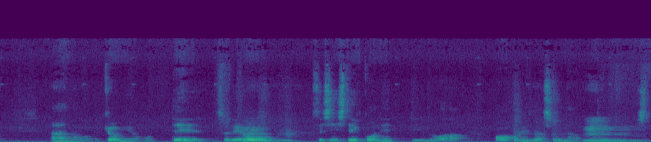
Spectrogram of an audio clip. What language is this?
Japanese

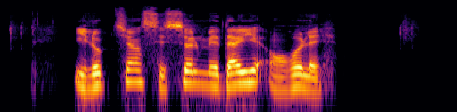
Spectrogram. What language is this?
French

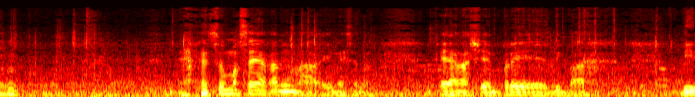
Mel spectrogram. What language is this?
Filipino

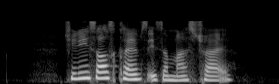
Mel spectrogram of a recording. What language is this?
English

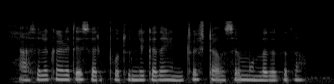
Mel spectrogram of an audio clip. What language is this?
Telugu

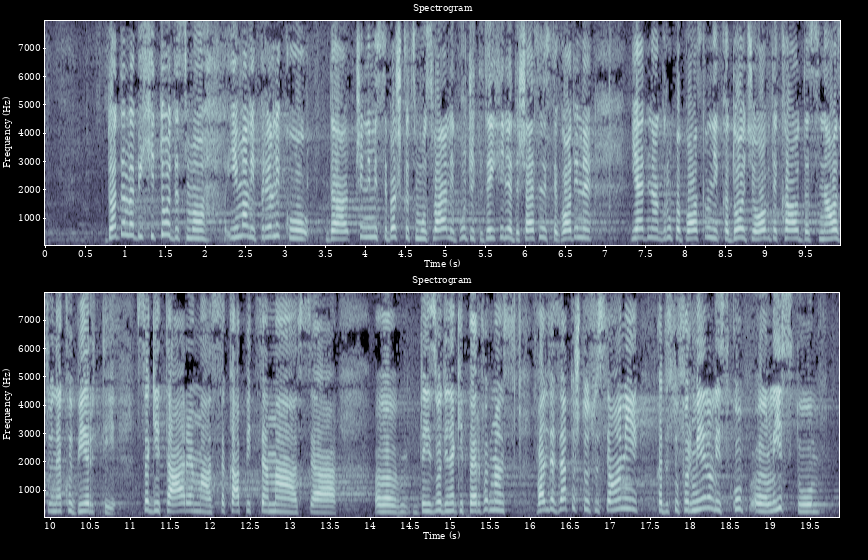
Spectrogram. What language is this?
Serbian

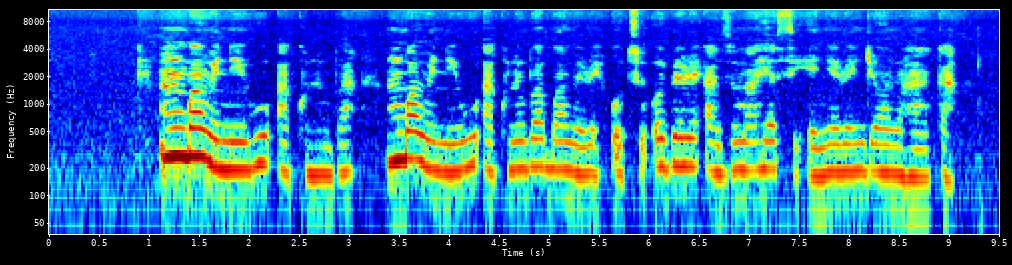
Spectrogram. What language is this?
Igbo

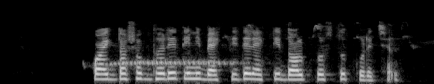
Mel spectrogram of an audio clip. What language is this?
Bangla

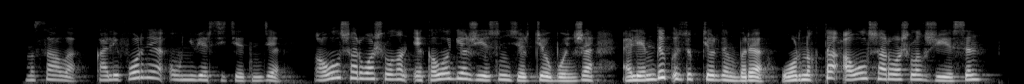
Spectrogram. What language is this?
Kazakh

